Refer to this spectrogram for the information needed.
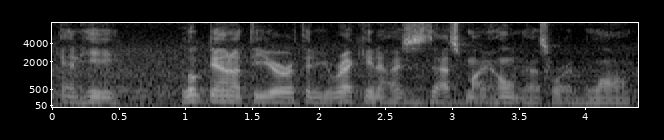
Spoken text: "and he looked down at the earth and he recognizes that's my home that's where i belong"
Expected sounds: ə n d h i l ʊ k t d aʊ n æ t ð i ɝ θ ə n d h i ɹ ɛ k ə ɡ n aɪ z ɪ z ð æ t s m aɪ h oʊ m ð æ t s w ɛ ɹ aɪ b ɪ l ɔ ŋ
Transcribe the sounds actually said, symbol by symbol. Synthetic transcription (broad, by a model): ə n i l ʊ k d aʊ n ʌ t ð i ɝ θ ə n i ɹ ɛ k ə ɡ n aɪ z ɪ z ð æ t s m aɪ h oʊ m ð æ t s w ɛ ɹ aɪ b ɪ l ɔ ŋ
